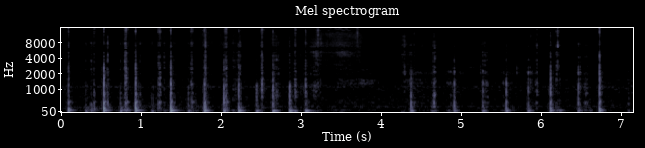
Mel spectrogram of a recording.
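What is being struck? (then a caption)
Cardboard shoe box lid. Fingertips and nails tap and scratch the inside of an empty white cardboard shoe box lid, its bare brown board held upright. A quick run of dull, low, muffled thumps with short decay gives way to a brief near-silent pause with faint scratching, then a slower, steadier series of soft taps.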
